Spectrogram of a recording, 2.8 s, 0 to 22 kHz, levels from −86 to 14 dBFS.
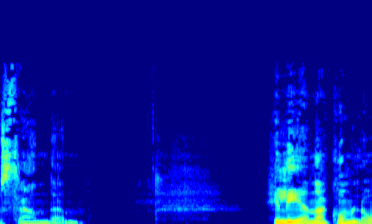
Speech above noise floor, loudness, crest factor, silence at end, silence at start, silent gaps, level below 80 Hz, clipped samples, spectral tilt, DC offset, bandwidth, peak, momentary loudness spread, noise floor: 41 dB; -25 LUFS; 22 dB; 0 s; 0 s; none; -72 dBFS; under 0.1%; -5 dB/octave; under 0.1%; 15.5 kHz; -8 dBFS; 20 LU; -67 dBFS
